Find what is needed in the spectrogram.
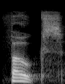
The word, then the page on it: folks: British English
